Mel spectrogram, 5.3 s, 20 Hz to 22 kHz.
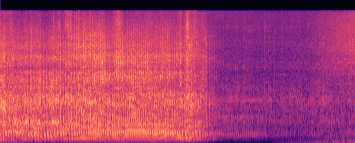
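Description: Yamaha WR450F dirt bike's four-stroke single-cylinder engine running under way, heard from the rider's helmet camera. It fades out about three seconds in, leaving a quieter hum as music begins to rise near the end.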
